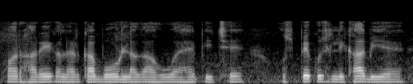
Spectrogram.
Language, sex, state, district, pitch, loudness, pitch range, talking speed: Hindi, male, Uttar Pradesh, Etah, 120 Hz, -20 LUFS, 115-125 Hz, 205 wpm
